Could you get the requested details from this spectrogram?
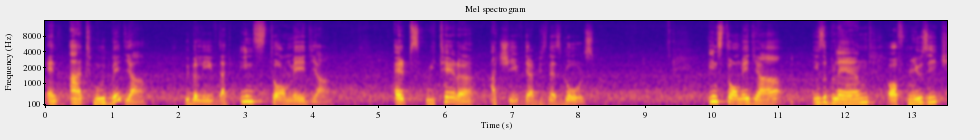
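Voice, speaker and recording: Amid noticeable background noise and audible room echo, a man with a fairly high pitch talks at a very slow pace, his pitch swinging very widely between long, frequent pauses. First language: French. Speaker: business executive. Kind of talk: conference presentation.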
